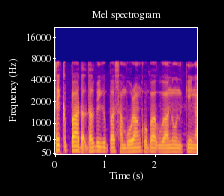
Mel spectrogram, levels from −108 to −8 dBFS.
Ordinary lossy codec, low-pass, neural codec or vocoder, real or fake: none; 7.2 kHz; none; real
